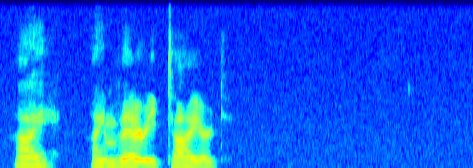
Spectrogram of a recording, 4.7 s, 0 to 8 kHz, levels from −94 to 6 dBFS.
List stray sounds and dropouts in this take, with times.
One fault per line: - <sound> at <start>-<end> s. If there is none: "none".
none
